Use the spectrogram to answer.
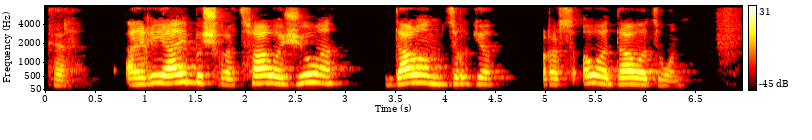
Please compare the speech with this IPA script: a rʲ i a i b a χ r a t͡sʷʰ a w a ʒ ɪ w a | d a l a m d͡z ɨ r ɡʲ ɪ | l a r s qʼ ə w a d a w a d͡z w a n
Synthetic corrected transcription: a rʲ i a j b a ʃ r a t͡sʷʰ a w a ʒ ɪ w a | d a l a m d͡z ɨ r ɡʲ ɪ | r a s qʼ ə w a d a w a d͡z w a n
